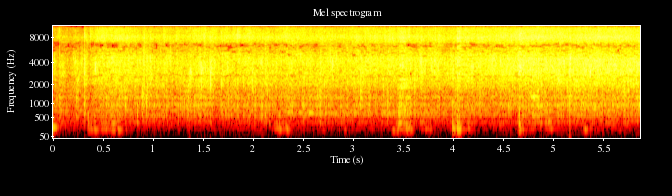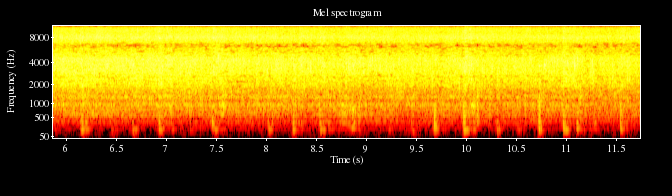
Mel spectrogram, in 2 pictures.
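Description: Chopped onion fries with green chilies in a pan, a constant close hiss of oil punctuated by repeated metallic taps and scrapes from stirring, with no speech.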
